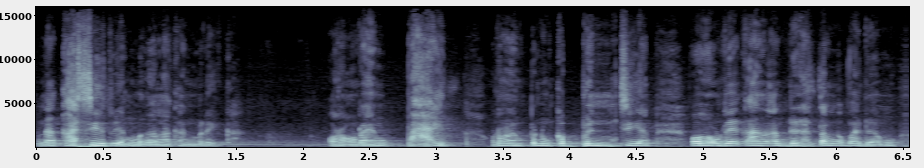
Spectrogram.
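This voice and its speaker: A woman's voice: mid-range voice, warm tone. A woman preacher giving an emphatic church sermon, often asking the congregation to agree with her. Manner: acts out quoted people in changed voices. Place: church service.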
